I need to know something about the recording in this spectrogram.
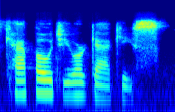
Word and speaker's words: Kapogeorgakis: that yourself if you're all curious it is capo g or gakis i'm greek that being said now that we're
